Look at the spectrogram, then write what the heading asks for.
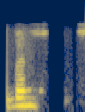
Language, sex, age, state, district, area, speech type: Kannada, male, 18-30, Karnataka, Bangalore Urban, urban, conversation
